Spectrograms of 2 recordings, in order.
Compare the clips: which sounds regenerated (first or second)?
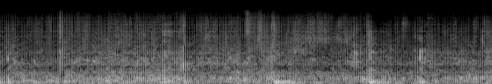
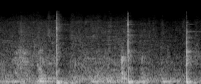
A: first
